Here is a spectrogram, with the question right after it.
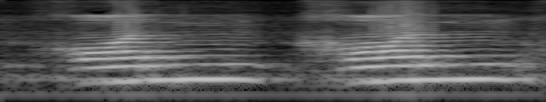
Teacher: خا موٹا بھی ہو رہا ہے، ہونٹ گول بھی نہیں کرنے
